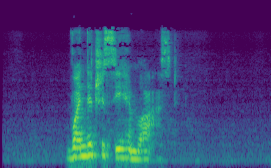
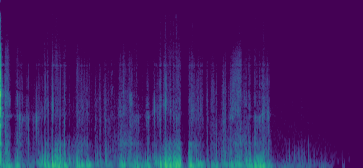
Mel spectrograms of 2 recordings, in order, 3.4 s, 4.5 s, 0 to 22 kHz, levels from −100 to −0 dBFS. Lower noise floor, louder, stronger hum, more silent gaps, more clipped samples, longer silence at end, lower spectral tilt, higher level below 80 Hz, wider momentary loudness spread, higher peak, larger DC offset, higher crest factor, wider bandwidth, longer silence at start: second, -59 dBFS vs -78 dBFS; first, -19 LUFS vs -48 LUFS; neither; neither; neither; first, 1.3 s vs 1.15 s; second, -4 dB/octave vs -7 dB/octave; second, -58 dBFS vs -48 dBFS; first, 17 LU vs 13 LU; first, -2 dBFS vs -8 dBFS; neither; second, 20 dB vs 38 dB; first, 12.5 kHz vs 7.4 kHz; first, 0.85 s vs 0 s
